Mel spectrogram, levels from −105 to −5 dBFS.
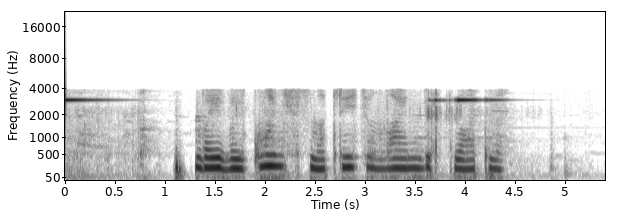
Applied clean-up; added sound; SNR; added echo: neural mask model RNNoise.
